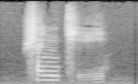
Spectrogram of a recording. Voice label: "shen1 ti3", Chinese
